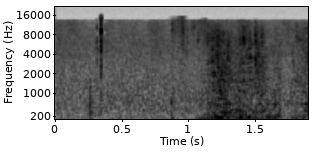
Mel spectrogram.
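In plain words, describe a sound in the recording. A metal case clanks as it is picked up.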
